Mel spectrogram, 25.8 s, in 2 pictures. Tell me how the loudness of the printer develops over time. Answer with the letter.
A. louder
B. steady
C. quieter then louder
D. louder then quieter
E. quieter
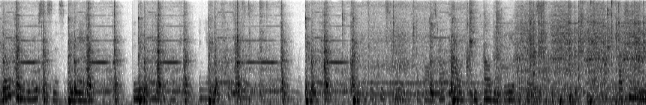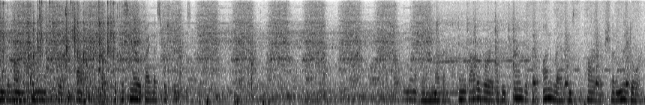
E.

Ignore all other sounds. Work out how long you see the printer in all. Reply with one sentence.
The printer can be heard for 26 seconds in total.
